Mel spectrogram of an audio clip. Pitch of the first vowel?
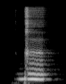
low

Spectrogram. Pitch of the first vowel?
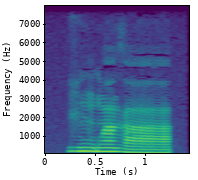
high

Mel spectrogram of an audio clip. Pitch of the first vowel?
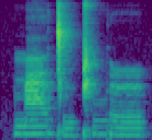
high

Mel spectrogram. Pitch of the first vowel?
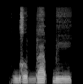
falling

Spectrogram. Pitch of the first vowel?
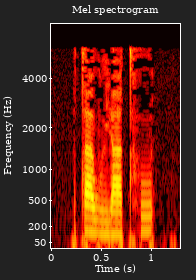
falling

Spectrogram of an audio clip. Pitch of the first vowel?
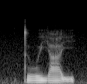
low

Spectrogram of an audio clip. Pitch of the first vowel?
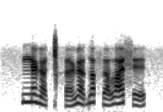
falling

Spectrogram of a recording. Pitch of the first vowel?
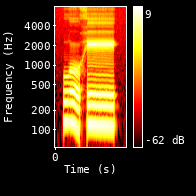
falling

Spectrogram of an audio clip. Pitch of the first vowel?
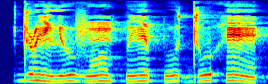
falling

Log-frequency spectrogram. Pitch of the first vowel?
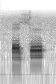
high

